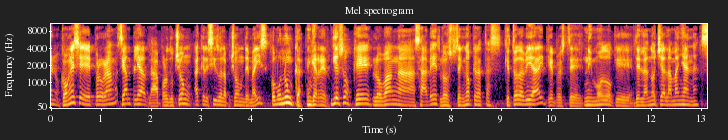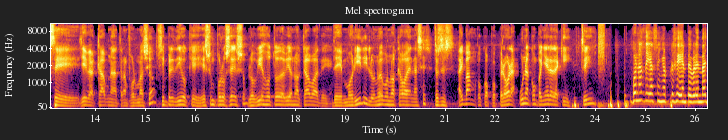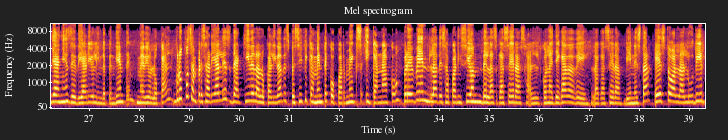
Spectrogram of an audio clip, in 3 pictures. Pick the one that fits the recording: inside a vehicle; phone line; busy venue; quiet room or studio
busy venue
